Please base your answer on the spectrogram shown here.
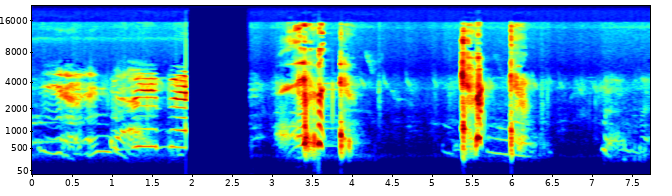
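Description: A young child fusses and cries with several short, harsh cough bursts in between; coughing with a cold.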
